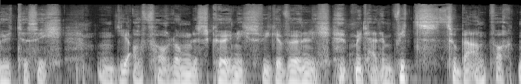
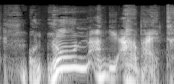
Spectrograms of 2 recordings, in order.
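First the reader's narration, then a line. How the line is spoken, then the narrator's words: Obese official calling out. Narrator (German): rief der Premierminister, der sich durch besondere Fettleibigkeit auszeichnete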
